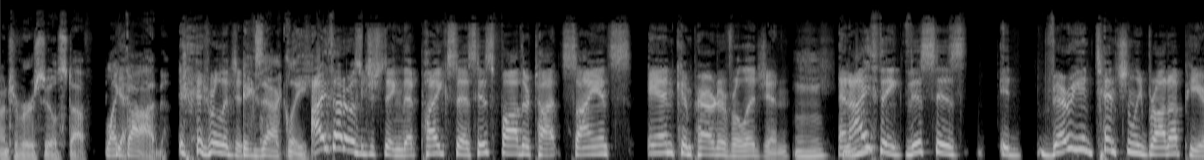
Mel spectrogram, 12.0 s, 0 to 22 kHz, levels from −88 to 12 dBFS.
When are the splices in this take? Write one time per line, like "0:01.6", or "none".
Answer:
0:03.6
0:08.3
